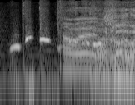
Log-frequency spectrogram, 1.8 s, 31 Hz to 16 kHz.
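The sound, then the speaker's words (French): Someone whistles improvised, random notes: three short, aimless notes stepping upward, then slides into a longer, wavering tone with a buzzy, voice-like edge, moderately loud with no talking. “Le 11e, c'est siffler n'importe quoi en impro”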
